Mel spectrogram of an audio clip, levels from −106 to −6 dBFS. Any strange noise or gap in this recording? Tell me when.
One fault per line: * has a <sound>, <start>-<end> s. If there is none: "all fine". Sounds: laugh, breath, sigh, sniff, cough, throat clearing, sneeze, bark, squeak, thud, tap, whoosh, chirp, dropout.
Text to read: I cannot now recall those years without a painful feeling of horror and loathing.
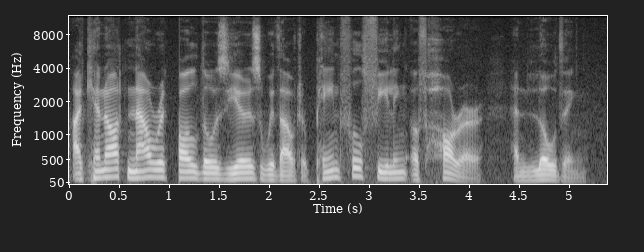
* has a dropout, 1.0-1.1 s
